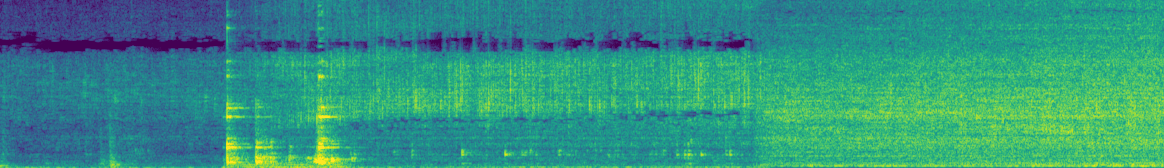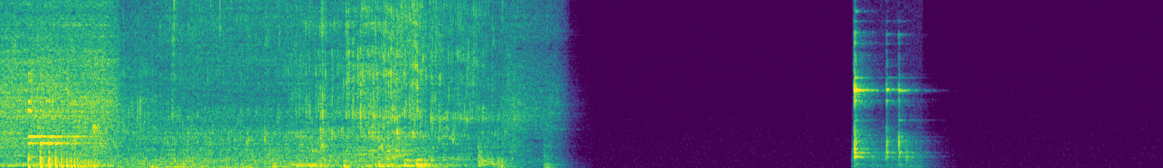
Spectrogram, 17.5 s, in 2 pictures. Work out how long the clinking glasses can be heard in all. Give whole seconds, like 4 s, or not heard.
2 s.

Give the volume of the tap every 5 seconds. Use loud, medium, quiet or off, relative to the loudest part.
medium, loud, loud, off.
